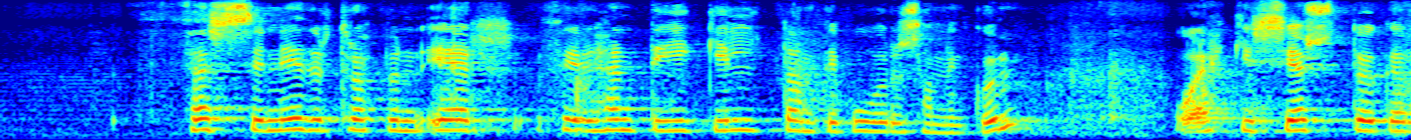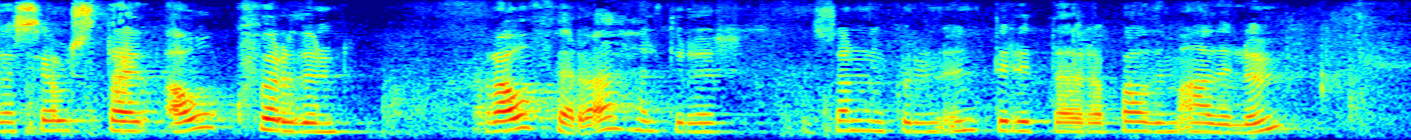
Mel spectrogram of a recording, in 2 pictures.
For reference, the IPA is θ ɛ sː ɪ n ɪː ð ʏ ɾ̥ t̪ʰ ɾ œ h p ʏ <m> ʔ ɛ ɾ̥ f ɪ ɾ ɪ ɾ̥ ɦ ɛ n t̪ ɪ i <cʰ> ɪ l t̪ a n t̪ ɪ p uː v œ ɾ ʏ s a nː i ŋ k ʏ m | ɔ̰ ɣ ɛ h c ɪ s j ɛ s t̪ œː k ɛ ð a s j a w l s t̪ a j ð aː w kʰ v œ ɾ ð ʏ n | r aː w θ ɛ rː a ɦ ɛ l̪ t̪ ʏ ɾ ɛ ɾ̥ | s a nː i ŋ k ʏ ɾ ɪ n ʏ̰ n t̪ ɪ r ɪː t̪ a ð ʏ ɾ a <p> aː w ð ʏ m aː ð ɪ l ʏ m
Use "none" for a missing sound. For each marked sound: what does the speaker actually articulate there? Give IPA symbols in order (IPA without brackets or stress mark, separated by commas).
n, c, p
